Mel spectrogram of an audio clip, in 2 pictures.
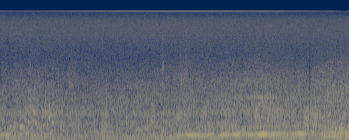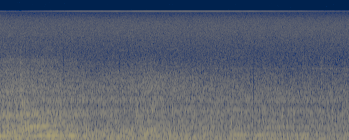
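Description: Heavy vehicle engines rumble slowly along a street.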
